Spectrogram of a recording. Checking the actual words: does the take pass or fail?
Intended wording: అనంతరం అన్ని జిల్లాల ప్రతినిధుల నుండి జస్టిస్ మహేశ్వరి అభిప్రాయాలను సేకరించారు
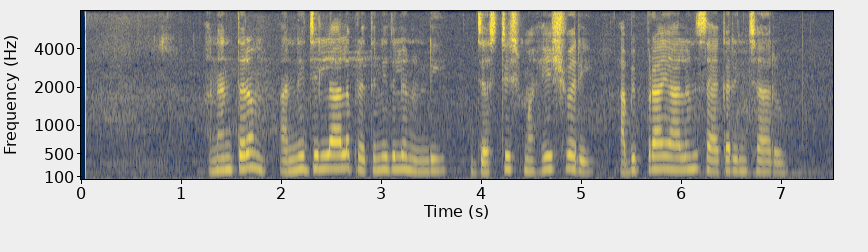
pass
